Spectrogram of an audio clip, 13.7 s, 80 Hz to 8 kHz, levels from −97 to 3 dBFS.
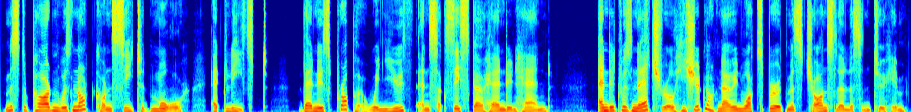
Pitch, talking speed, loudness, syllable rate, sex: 185 Hz, 155 wpm, -19 LUFS, 4.0 syllables/s, female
